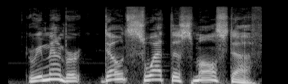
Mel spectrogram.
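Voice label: remember Don T Sweat The Small Stuff, male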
